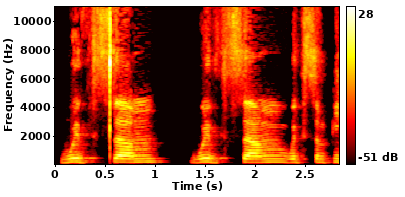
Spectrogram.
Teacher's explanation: transition when we have voiceless th and s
